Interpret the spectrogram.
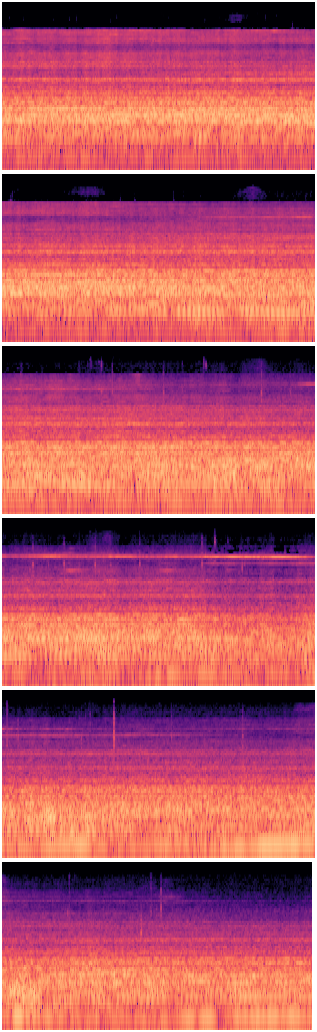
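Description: EMD F-unit diesel locomotives and their passenger cars rolling past on curved track, a steady engine drone over wheel and rail noise, with a thin high squeal from the wheel flanges on the curve around the middle and a deeper rumble later on.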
